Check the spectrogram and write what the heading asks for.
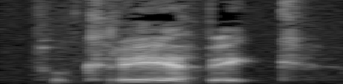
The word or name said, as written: Poll Creadha Beag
